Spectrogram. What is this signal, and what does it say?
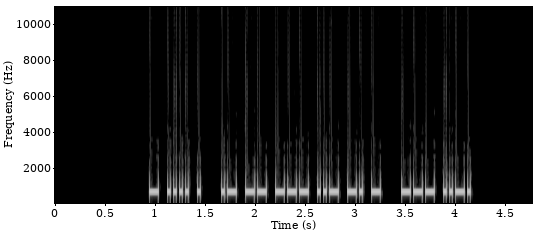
Morse code, heard as a keyed tone, about 40 wpm, 700 Hz. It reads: THE AMOUNT OF
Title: Sets of 3 Words 40wpm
